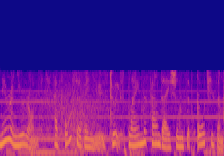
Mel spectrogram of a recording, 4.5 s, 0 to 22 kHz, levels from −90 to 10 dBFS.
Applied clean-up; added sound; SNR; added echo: none; Wind instrument, woodwind instrument + Car passing by; 13 dB; none.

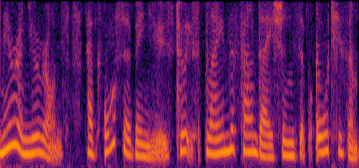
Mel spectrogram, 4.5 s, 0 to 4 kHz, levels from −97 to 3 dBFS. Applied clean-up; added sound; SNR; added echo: neural mask model Resemble Enhance denoiser.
